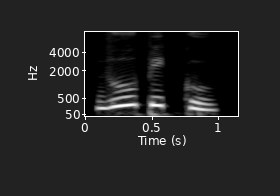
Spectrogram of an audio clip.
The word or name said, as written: ಧೂಪಿಕ್ಕು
